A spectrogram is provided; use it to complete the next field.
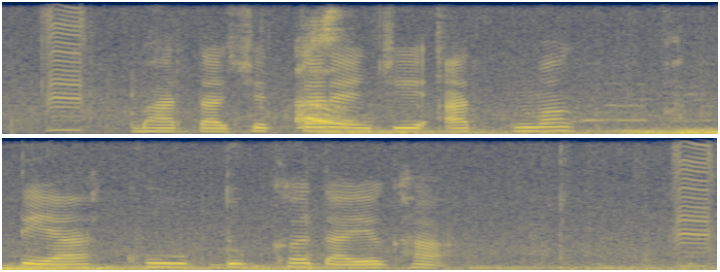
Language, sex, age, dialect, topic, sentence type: Marathi, female, 31-35, Southern Konkan, agriculture, statement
